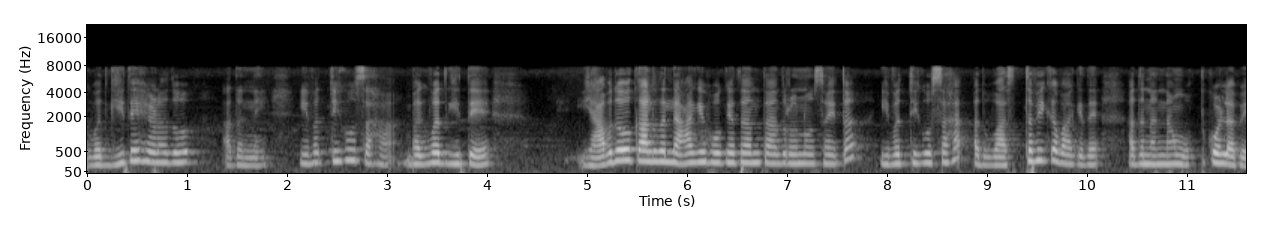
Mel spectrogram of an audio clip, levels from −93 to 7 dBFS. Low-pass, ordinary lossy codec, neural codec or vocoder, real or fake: none; none; none; real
